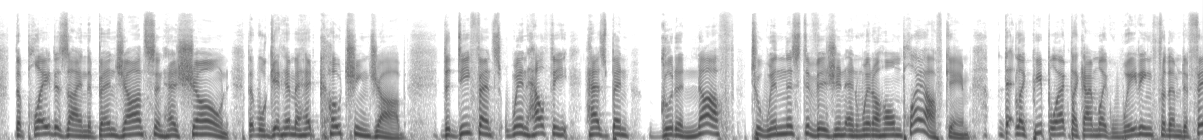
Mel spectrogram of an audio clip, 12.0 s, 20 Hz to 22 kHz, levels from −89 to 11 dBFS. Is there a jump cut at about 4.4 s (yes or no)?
no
